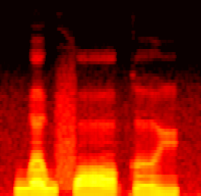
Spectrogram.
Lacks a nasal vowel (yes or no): yes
